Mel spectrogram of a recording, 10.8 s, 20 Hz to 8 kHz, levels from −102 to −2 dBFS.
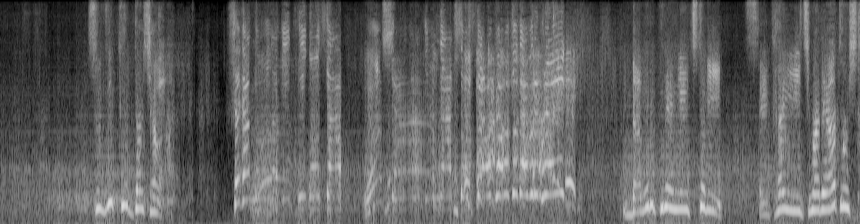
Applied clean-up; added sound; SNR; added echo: neural separator model SepFormer DNS4.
